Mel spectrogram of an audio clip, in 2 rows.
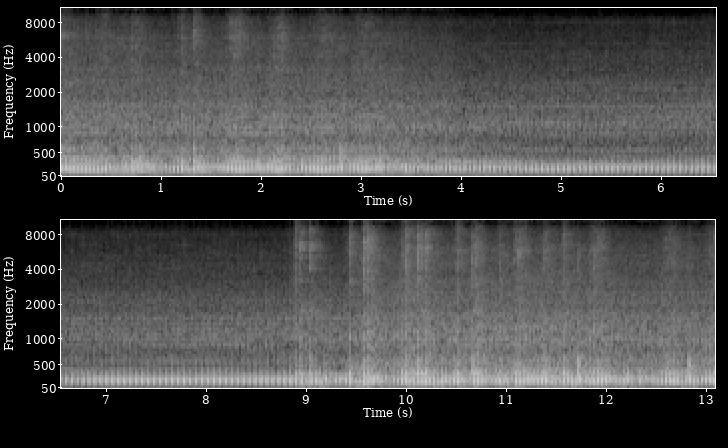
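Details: Freshly assembled Honda GX200 clone go-kart engine, choke on: rapid putter that sags and wanders in speed then picks up unevenly; needs jetting, jet to be stepped up for smoother running.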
